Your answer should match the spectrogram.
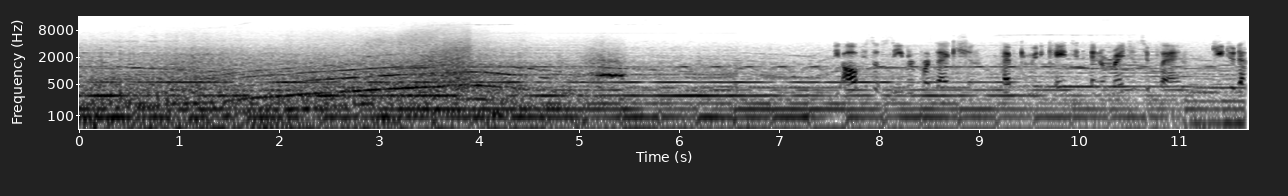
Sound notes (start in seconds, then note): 1.0 sirens wail; 1.0 somber instrumental music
